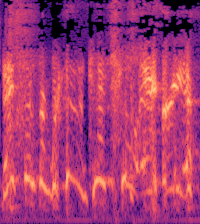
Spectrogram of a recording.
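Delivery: comic alarmed squeal at the driver; retold screaming. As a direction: protest in a squeaky pretend panic. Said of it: "I'm screaming".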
